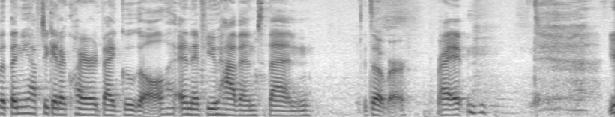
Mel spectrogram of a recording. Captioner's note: laughs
